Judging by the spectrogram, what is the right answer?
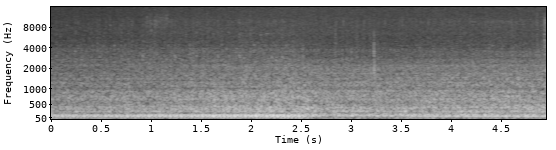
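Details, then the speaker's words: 1984 Chevrolet Caprice 5.0 V8, test drive: under steady road noise a deep, loose thump repeats about three times a second; otherwise a very quiet car; source not pinned down. "Kyllä, paitsi nyt jos liian kovasti ajaa hidastessa, niin tosiaan kuuluu semmoinen pieni... Tai kovinkaan pieni, se aika massiivinen se ääni, mikä kuuluu semmoinen, kun ottaa rengas kiinni."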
